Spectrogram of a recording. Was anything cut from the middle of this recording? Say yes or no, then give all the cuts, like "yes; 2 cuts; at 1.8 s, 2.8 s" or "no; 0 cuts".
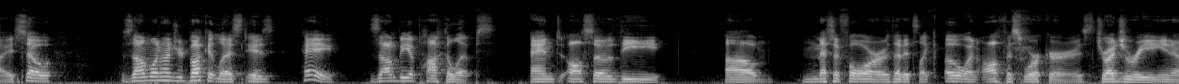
no; 0 cuts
